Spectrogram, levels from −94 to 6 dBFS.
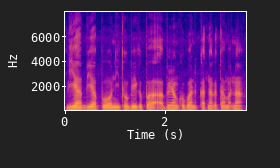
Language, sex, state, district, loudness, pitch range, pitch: Garo, male, Meghalaya, West Garo Hills, -18 LUFS, 110-135 Hz, 120 Hz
